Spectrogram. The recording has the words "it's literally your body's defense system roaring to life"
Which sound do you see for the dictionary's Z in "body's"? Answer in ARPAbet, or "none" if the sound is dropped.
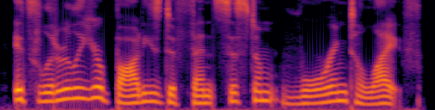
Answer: Z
